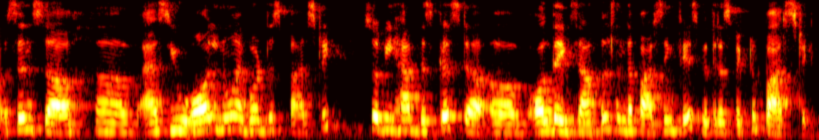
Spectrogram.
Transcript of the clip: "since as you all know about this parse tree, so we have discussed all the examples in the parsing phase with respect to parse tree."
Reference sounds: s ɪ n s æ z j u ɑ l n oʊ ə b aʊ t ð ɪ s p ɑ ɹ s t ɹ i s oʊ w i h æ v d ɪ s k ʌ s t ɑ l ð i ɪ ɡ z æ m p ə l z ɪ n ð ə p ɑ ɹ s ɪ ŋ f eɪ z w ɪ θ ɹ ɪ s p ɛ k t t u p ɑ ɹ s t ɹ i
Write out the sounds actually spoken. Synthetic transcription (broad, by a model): s ɪ n s æ z j u ɑ l n oʊ ə b aʊ t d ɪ s p ɑ ɹ s t ɹ i s oʊ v i h æ v d ɪ s k ʌ s t ɑ l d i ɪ ɡ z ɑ m p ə l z ɪ n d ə p ɑ ɹ s ɪ ŋ f eɪ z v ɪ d ɹ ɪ s p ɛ k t t u p ɑ ɹ s t ɹ i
